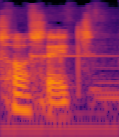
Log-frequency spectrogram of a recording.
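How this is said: It is pronounced as an English word. "terapan dari bahasa Inggris"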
